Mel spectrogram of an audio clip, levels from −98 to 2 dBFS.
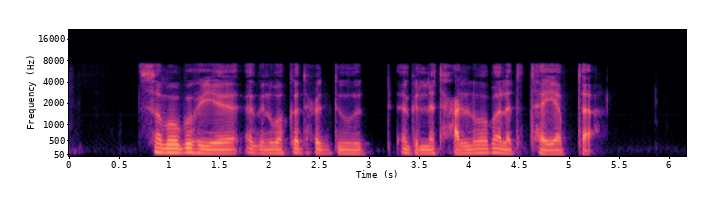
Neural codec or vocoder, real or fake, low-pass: codec, 16 kHz, 4 kbps, X-Codec, HuBERT features, trained on LibriSpeech; fake; 7.2 kHz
